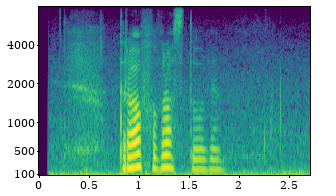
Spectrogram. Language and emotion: Russian, neutral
